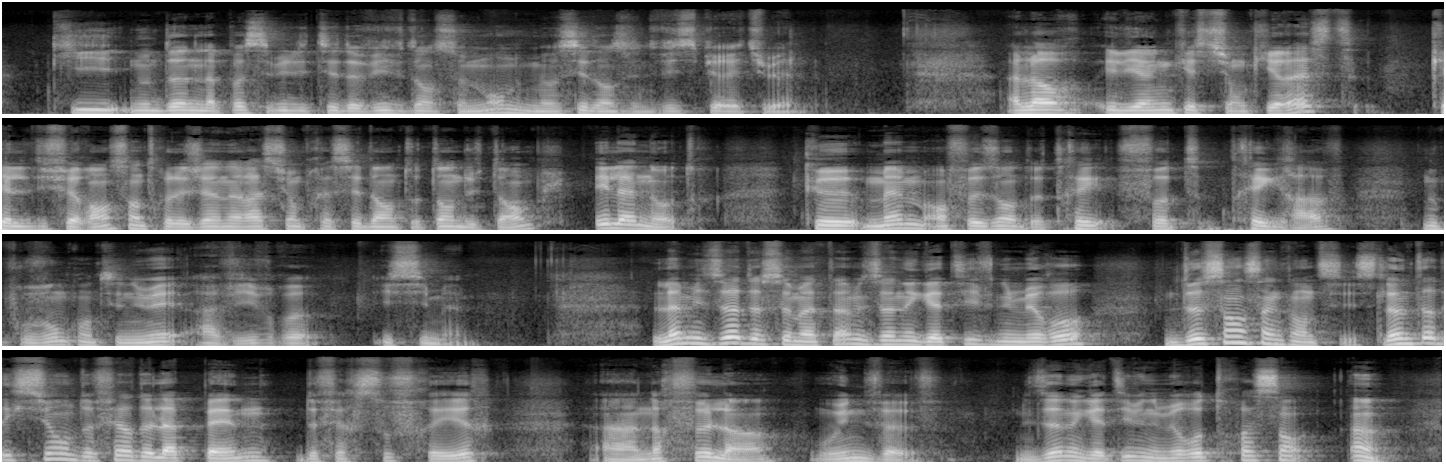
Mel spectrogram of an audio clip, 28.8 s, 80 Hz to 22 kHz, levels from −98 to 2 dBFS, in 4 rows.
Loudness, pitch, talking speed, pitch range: -21 LUFS, 115 Hz, 165 wpm, 105-130 Hz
